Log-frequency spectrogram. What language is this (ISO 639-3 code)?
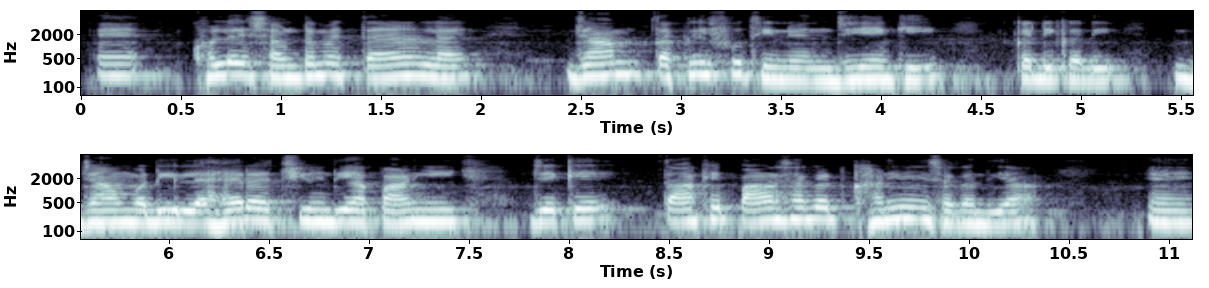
snd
